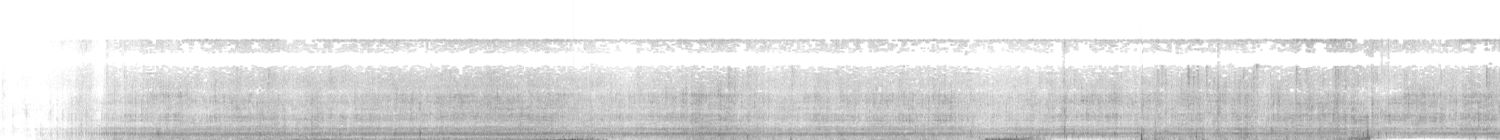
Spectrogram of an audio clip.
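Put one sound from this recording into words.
Wind rushes past a fast-moving rider.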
